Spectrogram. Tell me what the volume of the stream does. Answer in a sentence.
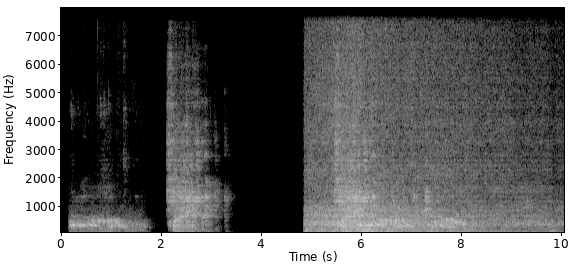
The loudness of the stream goes down.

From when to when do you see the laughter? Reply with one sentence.
The laughter can be heard from 2.1 to 3.4 s and from 5.5 to 7.5 s.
